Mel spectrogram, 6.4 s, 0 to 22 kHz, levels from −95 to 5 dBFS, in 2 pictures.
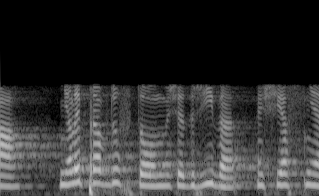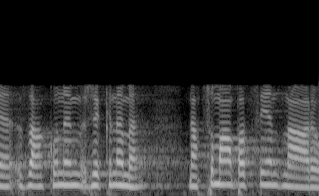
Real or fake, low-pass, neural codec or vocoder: real; 3.6 kHz; none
